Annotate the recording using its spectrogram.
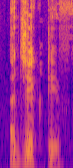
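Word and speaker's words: adjective: ठीक है, आमतौर पे जो स्टूडेंट्स हैं इसकी प्रोनंसिएशन जो है वो एडजेक्टिव करते हैं, तो वो रॉन्ग प्रोनंसिएशन है, क्योंकि इसमें डी जो है साइलेंट है, इसलिए हमने इसको एडजेक्टिव बोलना है, ना कि एडजेक्टिव।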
